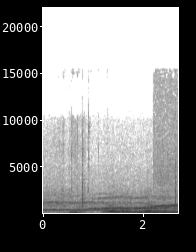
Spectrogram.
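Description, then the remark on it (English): A siren wails steadily, its tone sliding slowly upward and growing louder over a low rumbling background, with no voices. “And if you hear a siren, run.”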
